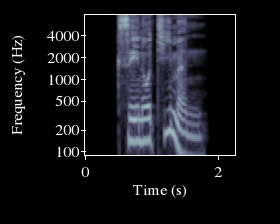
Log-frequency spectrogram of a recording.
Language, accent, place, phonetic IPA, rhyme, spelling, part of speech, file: German, Germany, Berlin, [ksenoˈtiːmən], -iːmən, Xenotimen, noun, De-Xenotimen.ogg
- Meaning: dative plural of Xenotim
